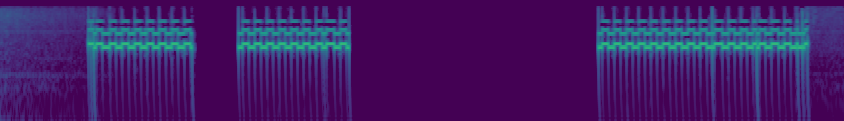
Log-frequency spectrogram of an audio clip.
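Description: A telephone rings in bright electronic bursts: two short rings close together, a pause, then a longer third ring. Loud, with no talking.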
